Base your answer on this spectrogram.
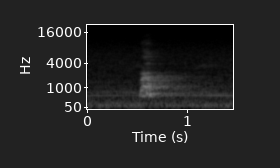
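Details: A neighbour's dog gives a single short, sharp bark while barking at someone using a leaf blower; the rest of the moment is quiet, with a faint steady hum beneath.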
